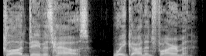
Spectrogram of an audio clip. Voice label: debriefing, english; War Thunder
